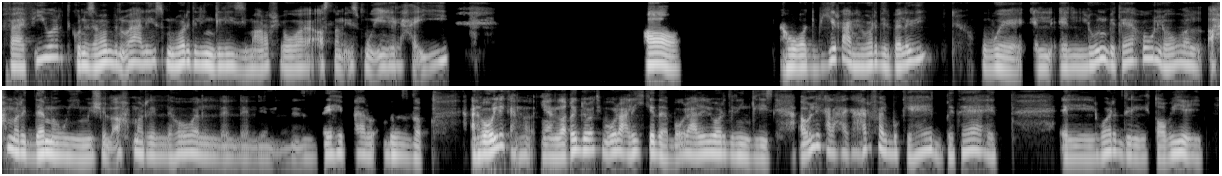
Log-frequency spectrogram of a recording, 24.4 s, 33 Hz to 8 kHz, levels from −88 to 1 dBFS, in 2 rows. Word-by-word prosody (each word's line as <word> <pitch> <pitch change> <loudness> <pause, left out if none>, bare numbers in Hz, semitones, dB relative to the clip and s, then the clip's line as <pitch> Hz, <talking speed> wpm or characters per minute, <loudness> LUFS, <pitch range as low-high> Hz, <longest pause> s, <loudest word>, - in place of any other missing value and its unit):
ففي 130 - 0
وَرْد 220 0 -1
كُنّا 140 -8 +2
زمان 140 +5 +4
بنقول 150 +1 0
عليه 155 0 0
اسمه 160 -4 0
الوَرْد 155 +3 +3
الإنجليزي، 130 -5 +1
ما 115 +2 -4
أعرفش 130 +4 -5
هو 115 +1 0
أصلًا 120 -1 -5
اسمه 130 -4 -5
إيه 125 +4 -2
الحقيقي. 135 - -5 2.0
آه. 140 -6 +8 1.0
هو 125 0 +4
كبير 130 +12 -1
عن 150 -5 +2
الوَرْد 135 +3 0
البلدي 150 - +1 0.5
وال 120 0 -3
اللون 120 +10 +1
بتاعه 170 +7 -1
اللي 160 -9 0
هو 145 +4 -1
الأحمر 145 - 0
الدَمَوي 120 -4 +3
مش 110 +1 -3
الأحمر 140 -2 -3
اللي 115 -2 -4
هو 135 +3 0
ال 115 -4 -5
ال 105 -1 -10
ال 100 0 -11 0.3
الزاهي 105 +7 -3
بتاع 125 0 -7
الو 120 0 -4
بالضبط. 115 -4 -4 0.4
أنا 120 - +4
باقول 140 +4 +10
لِك 210 -3 +1
أنا 125 -3 -6
يعني 115 -1 -1
لغاية 135 +7 +5
دلوقتي 160 0 +2
باقول 145 +2 +2
عليه 140 0 +1
كده، 130 -5 +3
باقول 110 +5 -3
عليه 130 +1 +2
الوَرْد 135 -2 +2
الإنجليزي. 110 -4 -3 0.3
أقول 120 - +2
لِك 210 -5 -2
على 145 - -3
حاجة، 135 +1 -8
عارفة 165 +6 -4
البوكيهات 135 0 -2
بتاعة 130 +3 -3 0.7
الوَرْد 105 +7 -3
الطبيعي 110 +1 -1
130 Hz, 155 wpm, -24 LUFS, 115-145 Hz, 2.0 s, باقول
